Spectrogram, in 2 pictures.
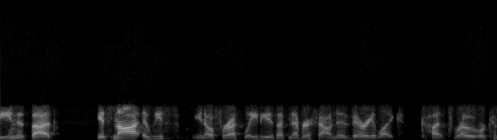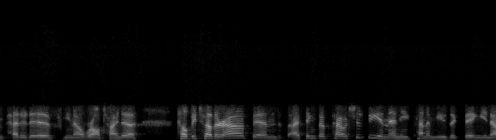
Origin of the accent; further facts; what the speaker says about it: Hamilton, Ontario, Canada; I'm from Hamilton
